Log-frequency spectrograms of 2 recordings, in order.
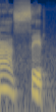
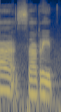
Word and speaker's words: เสร็จ: เสียง ออก เสียง ว่า เสร็จ แล้ว ไม่ ออก เสียง ว่า เสลด อย่าง นี้ นะ คะ คือ เวลา เรา ออก เสียง ว่า ตัด รอ เรือ ทิ้ง ไป เลย นะ คะ ต่อ ไป ทร แอ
